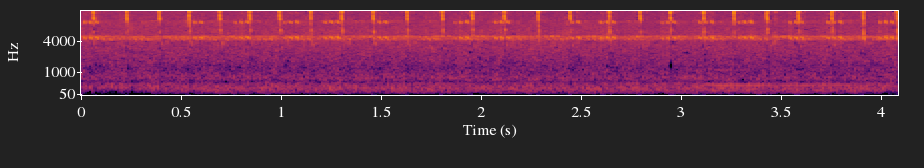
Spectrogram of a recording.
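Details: Grasshoppers singing in a flowery prairie meadow: sharp, high rasping pulses, about four per second, over an unbroken shrill tone, with a faint low note late on.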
